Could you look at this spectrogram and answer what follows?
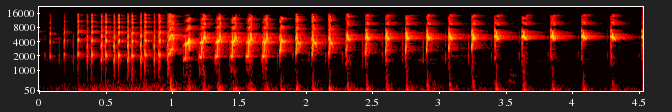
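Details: Lovebird ngekek for stirring other lovebirds to song: a hurried jumble of squeaky notes that settles into clear, evenly spaced sharp chips, gradually slowing over the last seconds.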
